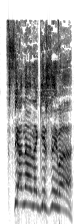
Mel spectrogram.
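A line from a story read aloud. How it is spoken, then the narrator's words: Yelling into tube. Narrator (Russian): заорал Осташа в трубу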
